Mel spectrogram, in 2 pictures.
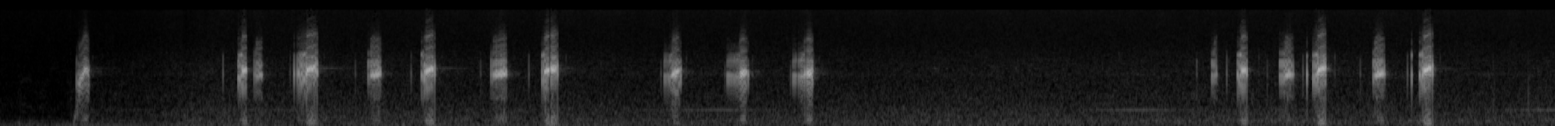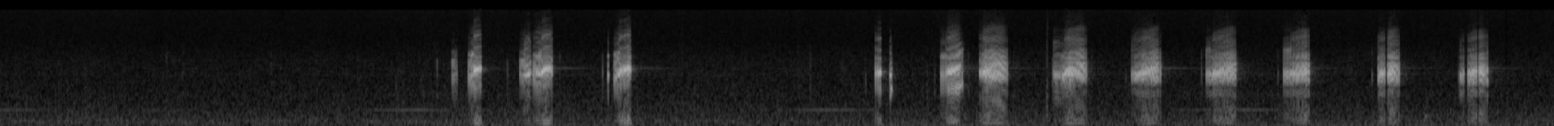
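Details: California treefrog giving its warning chirp: short, sharp, clicky chirps in uneven bursts of about five to ten, separated by pauses, with a few faint low tones between bursts and an otherwise quiet background.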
